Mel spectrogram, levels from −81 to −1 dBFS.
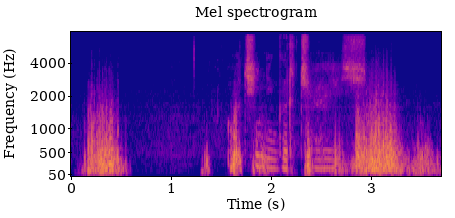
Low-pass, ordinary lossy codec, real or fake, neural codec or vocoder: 7.2 kHz; none; fake; vocoder, 44.1 kHz, 128 mel bands, Pupu-Vocoder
